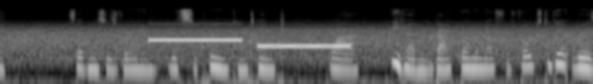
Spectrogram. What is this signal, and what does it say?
Aircraft SELCAL, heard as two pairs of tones, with radio static and speech in English. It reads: RS-LM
